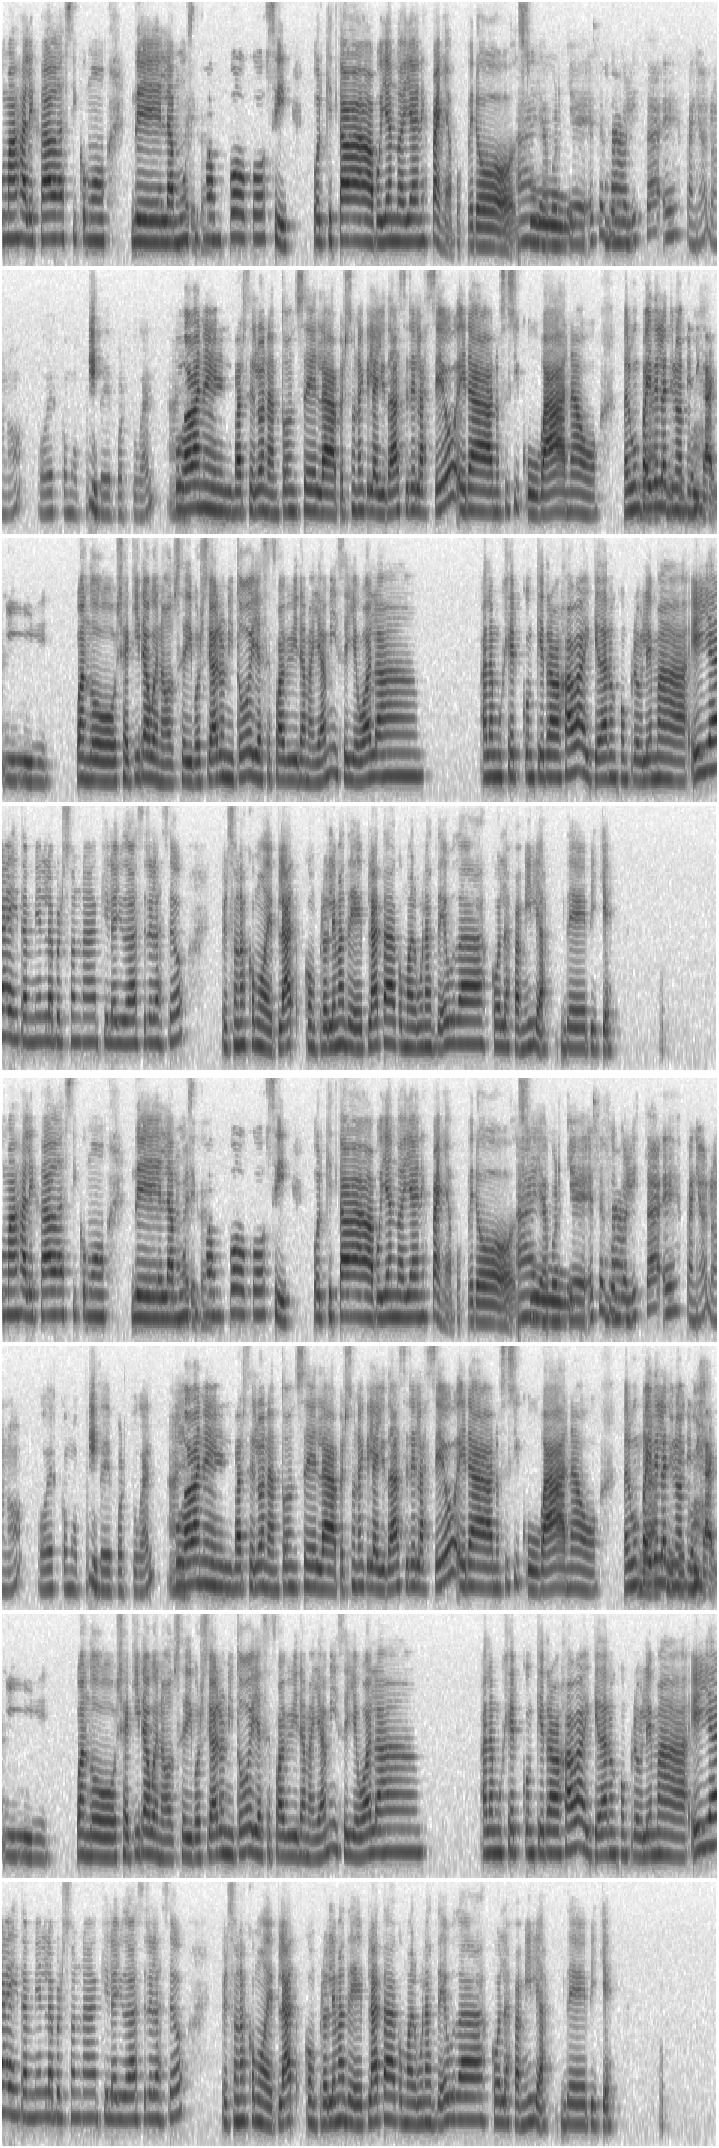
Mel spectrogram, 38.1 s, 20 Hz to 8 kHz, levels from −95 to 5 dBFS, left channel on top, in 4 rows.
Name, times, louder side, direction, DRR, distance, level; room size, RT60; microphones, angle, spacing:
voice 1, 0.0-3.8 4.2-7.6 8.1-8.4 10.7-10.8 11.9-19.7 20.1-24.7 25.5-31.0 31.5-36.7, left 1 dB, 10° left, 0.4 m, -22 dB
voice 2, 1.9-2.8 6.9-12.0 18.0-19.0 37.4-37.5, right 5 dB, 60° right, 0.4 m, -30 dB
13.0 x 4.7 x 5.0 m
head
